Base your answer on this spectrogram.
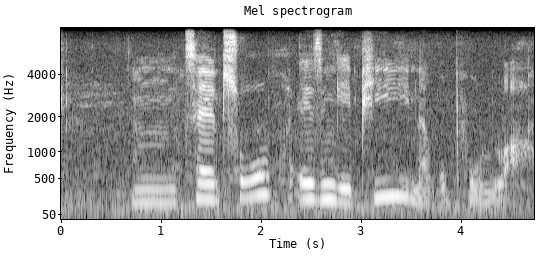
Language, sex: Xhosa, female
